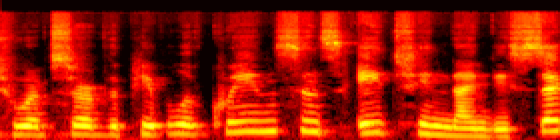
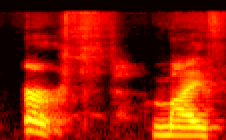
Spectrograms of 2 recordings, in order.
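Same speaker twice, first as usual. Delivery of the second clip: storybook read; 5 semitones higher, slower than usual. A narrator's reading. Begins reading the book aloud.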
